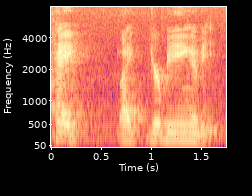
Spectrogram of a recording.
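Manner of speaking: ordinary talk, nothing marked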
